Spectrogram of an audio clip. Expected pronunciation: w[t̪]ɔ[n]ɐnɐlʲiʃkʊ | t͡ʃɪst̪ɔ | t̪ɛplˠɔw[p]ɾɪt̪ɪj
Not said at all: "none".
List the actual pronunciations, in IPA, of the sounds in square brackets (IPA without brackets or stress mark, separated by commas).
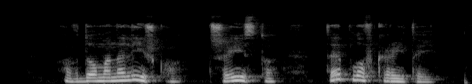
d̪, m, k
